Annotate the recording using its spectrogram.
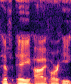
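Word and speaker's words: Faire: How do you pronounce F-A-I-R-E, Keith? Fair? Okay.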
